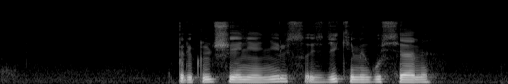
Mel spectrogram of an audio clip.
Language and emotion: Russian, neutral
